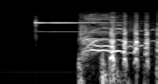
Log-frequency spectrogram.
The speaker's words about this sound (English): Did somebody just ring a bell? Did the cat just ring a bell? that goddamn cat.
